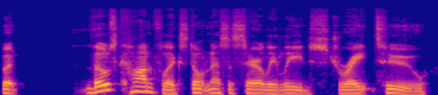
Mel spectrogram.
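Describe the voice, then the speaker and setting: A man's voice: medium pitch, expressive, slow pace, dry recording. A man hosting a history show, talking casually and often restarting his phrases as he makes a point.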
